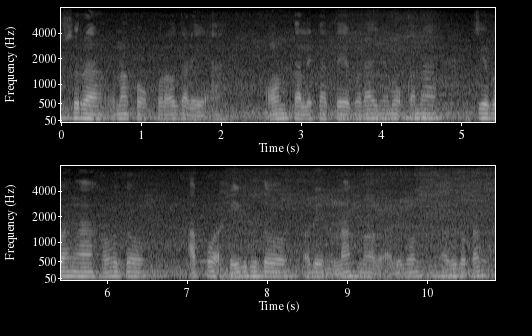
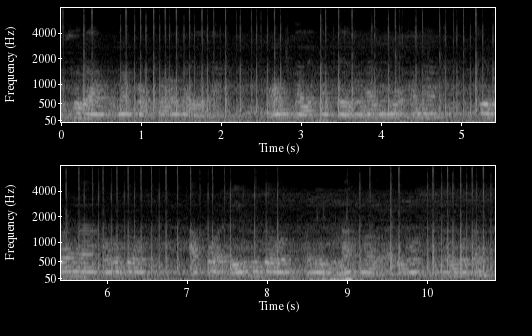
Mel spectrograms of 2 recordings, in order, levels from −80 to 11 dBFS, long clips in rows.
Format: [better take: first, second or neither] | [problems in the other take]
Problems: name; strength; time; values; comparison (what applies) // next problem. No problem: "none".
first | background sound (Tap); 6 dB below the speech // room echo; dies away in 0.5 s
